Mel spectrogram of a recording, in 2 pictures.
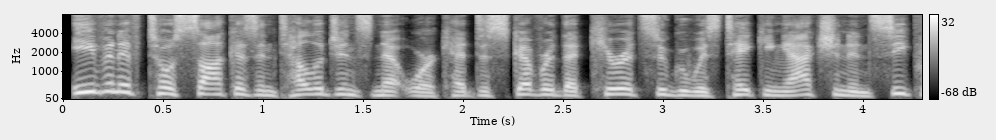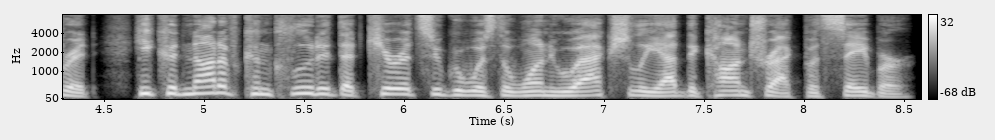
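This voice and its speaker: Animated higher-voiced man narrating a novel. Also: fast, hardly any pauses, no echo, clean studio sound. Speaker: audiobook narrator. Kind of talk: scripted dramatic novel narration.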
